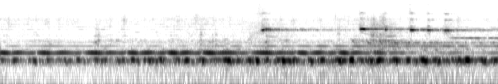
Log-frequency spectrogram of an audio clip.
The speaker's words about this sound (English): It's the resonance. The thing about the calls of South Island Korkako, unlike any other bird call I've heard in the world, is they seem to be able to produce a natural resonance.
